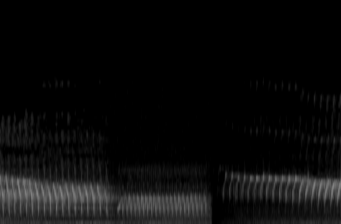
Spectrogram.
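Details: Mosaic canary delivering continuous rapid trills, a high rolling tour easing lower, a deeper buzzing roll, a brief pause, then another bright fast trill.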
